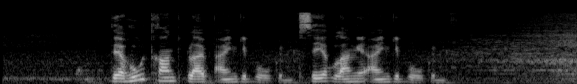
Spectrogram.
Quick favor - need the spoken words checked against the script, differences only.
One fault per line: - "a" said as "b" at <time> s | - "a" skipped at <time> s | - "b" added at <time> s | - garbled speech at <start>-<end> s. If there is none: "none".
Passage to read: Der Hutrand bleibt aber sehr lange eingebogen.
- "aber" said as "eingebogen" at 2.1 s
